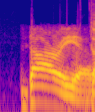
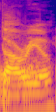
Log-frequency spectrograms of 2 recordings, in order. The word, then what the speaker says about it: Daurio: Who uh, between you and your writing partner, Ken, is it Daurio? Is that how you say his name? – Daurio. – Daurio.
